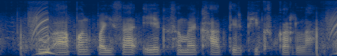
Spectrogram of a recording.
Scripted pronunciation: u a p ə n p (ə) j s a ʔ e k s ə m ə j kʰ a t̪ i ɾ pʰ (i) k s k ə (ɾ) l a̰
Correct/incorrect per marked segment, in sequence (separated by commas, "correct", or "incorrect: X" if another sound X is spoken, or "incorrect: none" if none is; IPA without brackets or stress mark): correct, correct, correct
